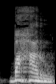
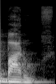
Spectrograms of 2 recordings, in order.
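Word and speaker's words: baru: নতুনকে মালয়েশিয়ান ভাষায় বলে বারু যদিও অনেকে বইয়ের ভাষায় বাু বাহারু তবে অতটা পদমার্কা ভাবে খুবই কম মানুষ বলে ভাই সিম্পলি বলে হচ্ছে বারু বারু মানে নতুন অথবা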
